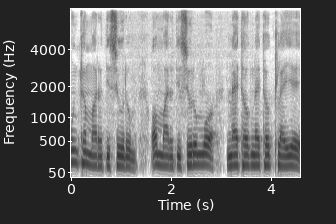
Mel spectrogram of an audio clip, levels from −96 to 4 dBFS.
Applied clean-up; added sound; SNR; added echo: neural mask model Resemble Enhance denoiser.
